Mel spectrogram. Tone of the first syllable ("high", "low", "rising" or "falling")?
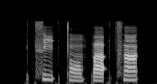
high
